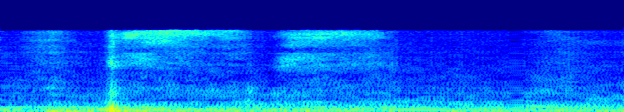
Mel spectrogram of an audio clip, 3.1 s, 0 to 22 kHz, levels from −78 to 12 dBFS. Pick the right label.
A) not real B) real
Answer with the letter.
A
